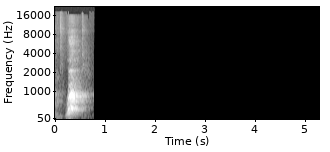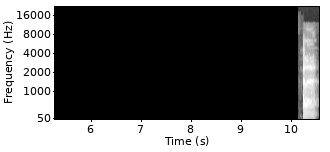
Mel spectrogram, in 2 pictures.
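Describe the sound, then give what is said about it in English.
A dog barks twice, a single loud bark at the start and another about ten seconds later, with silence in between and no voices. “Got a got a dog acting up.”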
